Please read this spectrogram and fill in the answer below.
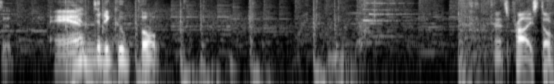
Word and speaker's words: Antetokounmpo: I had to learn how to pronounce it. Antetokounmpo.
